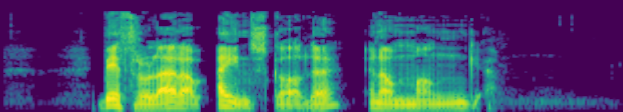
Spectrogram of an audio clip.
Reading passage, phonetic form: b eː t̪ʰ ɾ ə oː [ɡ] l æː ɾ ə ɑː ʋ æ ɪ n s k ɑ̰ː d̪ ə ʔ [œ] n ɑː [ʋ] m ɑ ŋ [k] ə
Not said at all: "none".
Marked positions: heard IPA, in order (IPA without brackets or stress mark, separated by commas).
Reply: none, ɛ, ʋ, ɡ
